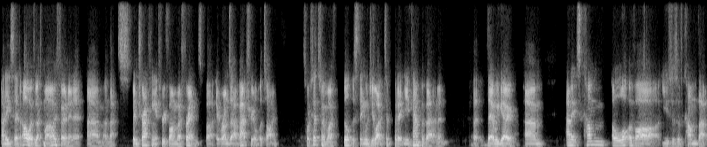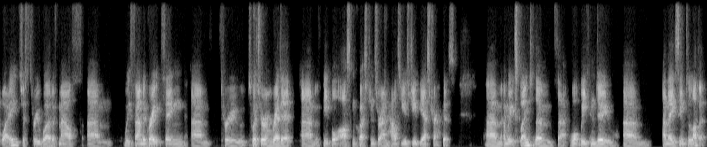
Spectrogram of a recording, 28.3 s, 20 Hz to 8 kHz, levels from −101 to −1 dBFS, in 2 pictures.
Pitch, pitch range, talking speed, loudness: 110 Hz, 105-120 Hz, 235 wpm, -24 LUFS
